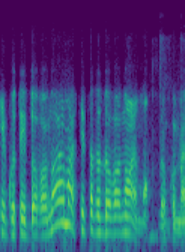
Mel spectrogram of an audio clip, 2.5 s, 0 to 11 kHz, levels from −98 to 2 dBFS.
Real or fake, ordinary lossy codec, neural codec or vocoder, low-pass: real; Opus, 24 kbps; none; 7.2 kHz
